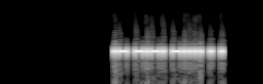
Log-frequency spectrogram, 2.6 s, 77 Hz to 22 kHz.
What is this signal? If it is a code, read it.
Morse code, heard as a keyed tone, about 46 wpm, 700 Hz. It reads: AC6EE
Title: USA Call Signs - 5 Characters - 45wpm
